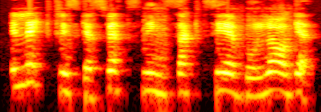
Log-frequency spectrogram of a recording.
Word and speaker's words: Elektriska svetsningsaktiebolaget: Произносится она вот так. Elektriska svetsningsaktiebolaget.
